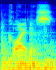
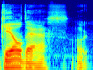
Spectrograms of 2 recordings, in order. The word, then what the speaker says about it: Gildas: over it now, and I wasn't even right to begin with, because it's Gildas. It's Gildas. Not Glida.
